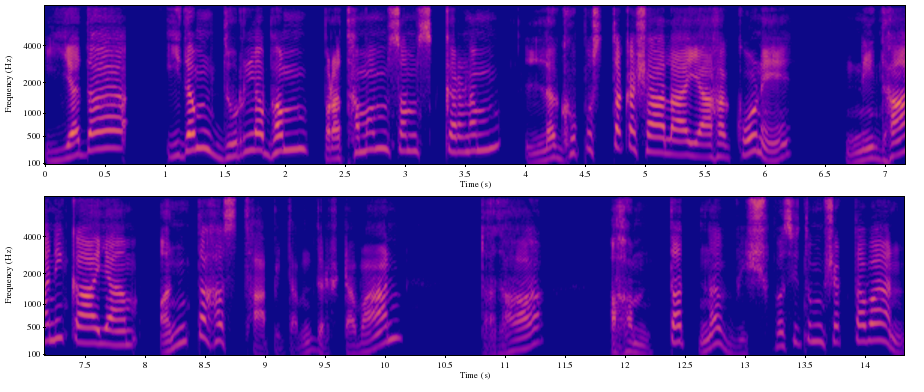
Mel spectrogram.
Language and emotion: Sanskrit, surprised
